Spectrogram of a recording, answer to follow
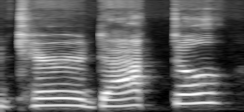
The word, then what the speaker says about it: pterodactyl: But I also got them each the book P is for Pterodactyl, which is the worst alphabet book ever. It's all silent letters, right? Like pterodactyl starts with P.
